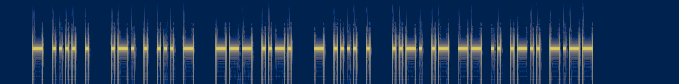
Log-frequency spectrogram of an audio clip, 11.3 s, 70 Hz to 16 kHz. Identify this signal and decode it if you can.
Morse code, heard as a keyed tone, about 22 wpm, 700 Hz. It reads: THE REST OF THE FAMILY
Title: Sets of 5 Words Encore2 22wpm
